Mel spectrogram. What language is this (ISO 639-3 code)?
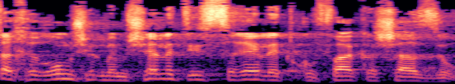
heb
